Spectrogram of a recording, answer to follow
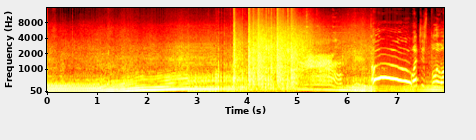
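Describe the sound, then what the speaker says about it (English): A turbocharged KA24DET engine in a Nissan 240SX revs up on a dyno, pitch climbing steadily, then a sharp burst of crackling bangs and sputtering, followed by more rising revs, loud and close under talk. "I'll rev it up, kind of show you."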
